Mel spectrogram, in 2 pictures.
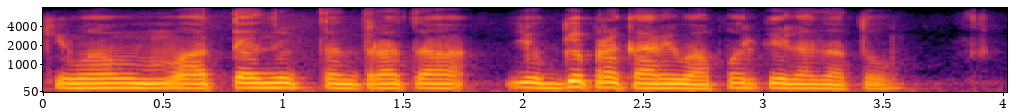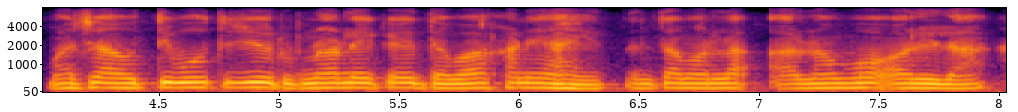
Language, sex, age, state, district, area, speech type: Marathi, female, 60+, Maharashtra, Pune, urban, spontaneous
